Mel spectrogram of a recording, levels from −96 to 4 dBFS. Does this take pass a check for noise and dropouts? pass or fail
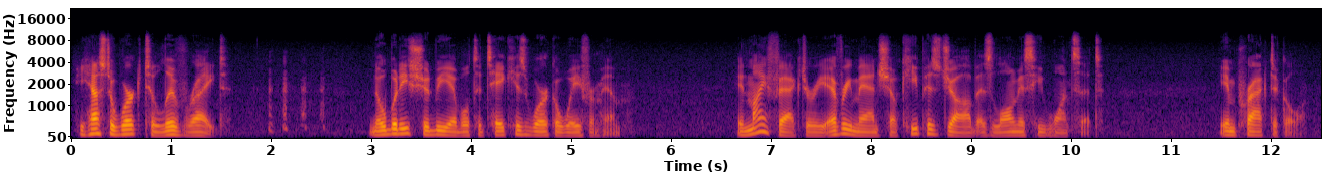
fail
